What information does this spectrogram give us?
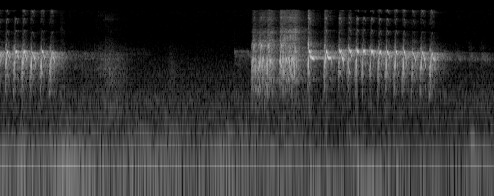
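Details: Grey-cheeked bulbul in full, sharp 'mbeset' and 'nembak' singing used as a tutor and lure. A short burst of fast chirps opens, then a pause. A loud, dense outburst follows and runs into an even train of quick, pulsing notes.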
